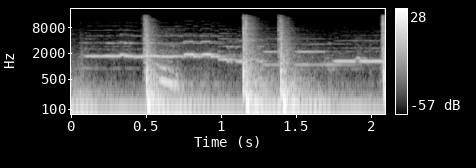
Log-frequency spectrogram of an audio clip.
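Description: Hiroshima kagura accompaniment: a large taiko drum struck three times, unevenly spaced, each stroke ringing on, while a bamboo flute holds a high note.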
